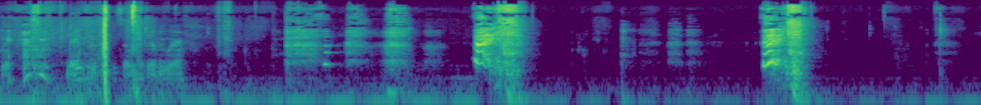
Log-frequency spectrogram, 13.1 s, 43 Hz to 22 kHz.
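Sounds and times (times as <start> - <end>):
woman sneezing: 6.3 - 7.1, 10.2 - 10.9.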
